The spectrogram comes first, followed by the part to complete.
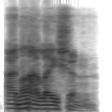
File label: "annihilation", British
